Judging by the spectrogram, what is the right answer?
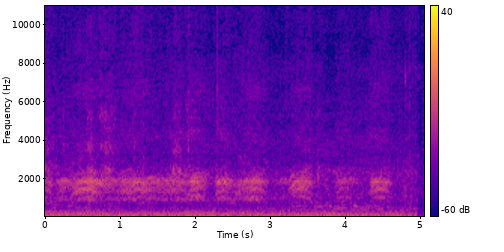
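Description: Crows cawing over and over, a run of short caws coming about two a second, over a steady low rumble.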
